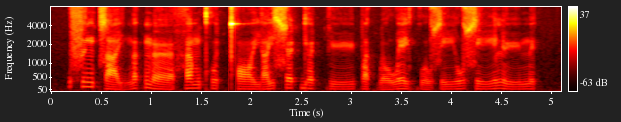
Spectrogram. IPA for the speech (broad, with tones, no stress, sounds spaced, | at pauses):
f ɪ˥ ŋ t͡s aː˨˩ j ŋ ɐ˥ k̚ m œː˨˩ h ɐ˧ m kʷʰ ɐ˧ t̚ pʰ ɔː˨ j ɐ˥ j s ɵ˥ t̚ j ɵ˧ t̚ k yː˨˧ p ɐ˨ k̚ l o˨˥ w e˨ j kʷ ɐ˨˩ w s iː˨˥ w s iː˨˥ l yː˨˧ m ɪ˧ k̚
